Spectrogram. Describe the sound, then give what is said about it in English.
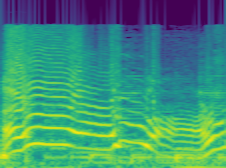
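A loud, old-fashioned car horn honks with a buzzy, swooping tone, sliding down and back up in a few quick blasts. “That's the old time horn.”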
